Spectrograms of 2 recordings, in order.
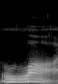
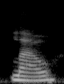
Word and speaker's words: Lau: excuse me, Laura, but you go by Law. Am I pronouncing it right? Lao, but it's Lao. okay. I understand that Americans and English speakers say it like Laura, but in Spanish is Laura, so it's Lao.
